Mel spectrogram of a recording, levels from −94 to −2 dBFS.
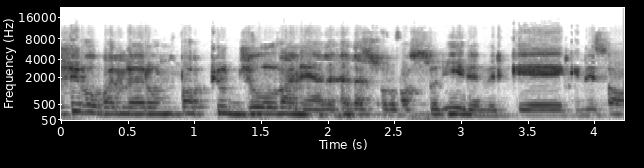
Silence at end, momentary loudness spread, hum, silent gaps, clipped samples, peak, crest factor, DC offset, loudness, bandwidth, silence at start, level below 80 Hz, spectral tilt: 0 s; 7 LU; none; none; under 0.1%; -4 dBFS; 18 dB; under 0.1%; -20 LUFS; 12 kHz; 0 s; -64 dBFS; -3.5 dB/octave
